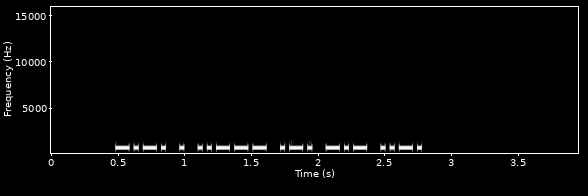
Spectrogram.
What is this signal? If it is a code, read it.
Morse code, heard as a keyed tone, about 34 wpm, 700 Hz. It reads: CE2RKF
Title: DXCC-100 Call Signs - 6 Characters - Repeated 2x - 35wpm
